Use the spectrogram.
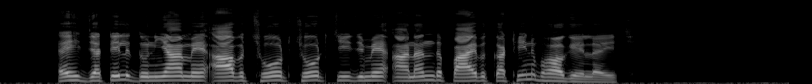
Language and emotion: Maithili, sad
